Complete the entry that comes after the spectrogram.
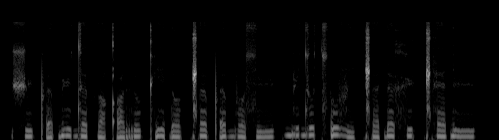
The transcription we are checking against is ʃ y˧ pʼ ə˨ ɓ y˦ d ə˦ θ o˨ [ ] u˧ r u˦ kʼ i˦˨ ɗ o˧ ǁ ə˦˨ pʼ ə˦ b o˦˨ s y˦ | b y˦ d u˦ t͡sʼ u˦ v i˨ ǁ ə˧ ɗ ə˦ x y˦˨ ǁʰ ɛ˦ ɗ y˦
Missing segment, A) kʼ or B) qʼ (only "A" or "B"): B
